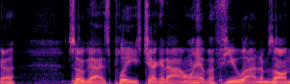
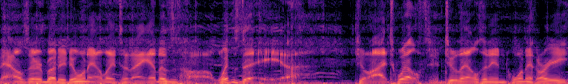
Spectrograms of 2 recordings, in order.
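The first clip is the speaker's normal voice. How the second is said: put-on vintage radio DJ voice. Opening the show, the host greets everybody in an old-timey DJ voice. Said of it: "That's my that's my old-timey DJ voice".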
